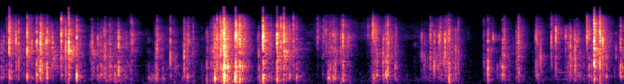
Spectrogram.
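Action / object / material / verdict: scrape / thin clear plastic packaging sleeve / plastic / none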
